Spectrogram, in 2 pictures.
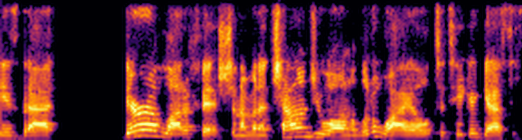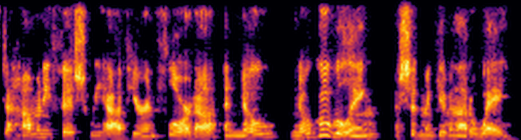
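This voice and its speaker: Lively intonation colors a woman's an ordinary speaking voice, pitched at medium. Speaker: marine extension agent presenting a webinar. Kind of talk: webinar lecture. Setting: online webinar.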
